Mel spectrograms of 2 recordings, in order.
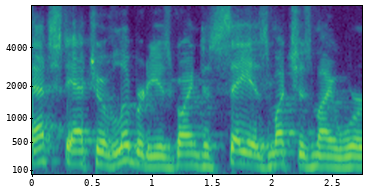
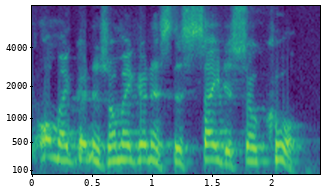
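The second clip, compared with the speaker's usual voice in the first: higher, awed exclamation; amazed; 6 semitones higher than usual. Retold or imitated. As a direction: act out the pilgrims' amazement. Pilgrims amazed at the site.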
